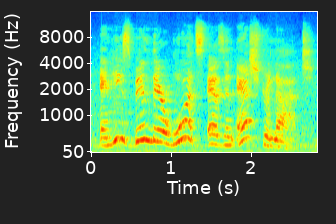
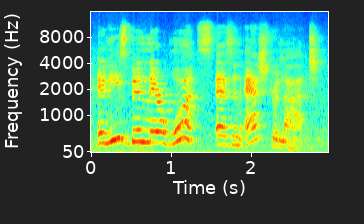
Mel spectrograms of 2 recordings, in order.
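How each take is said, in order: Both takes have the same delivery.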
